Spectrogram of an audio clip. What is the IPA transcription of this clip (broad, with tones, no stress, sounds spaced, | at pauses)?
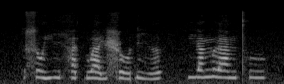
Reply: s o˨˩ j i˨˩˨ h a˨˩ t̚ w a˨˩˨ j ʂ o˨˩˨ ɗ i˨˩˨ ə̯ | j a˧˥ ŋ l a˧ ŋ t̪ʰ u˧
